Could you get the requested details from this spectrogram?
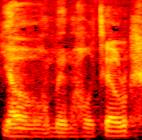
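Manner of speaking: hushed half-whisper, under the breath. Retelling FaceTiming people from a fancy hotel room: imitating own past half-whispering. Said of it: "I don't even know I'm whispering".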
